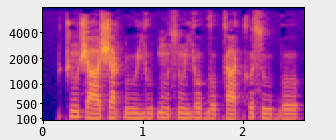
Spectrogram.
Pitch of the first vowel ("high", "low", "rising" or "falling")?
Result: high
